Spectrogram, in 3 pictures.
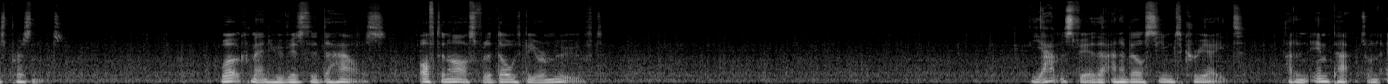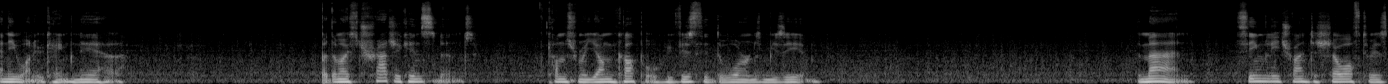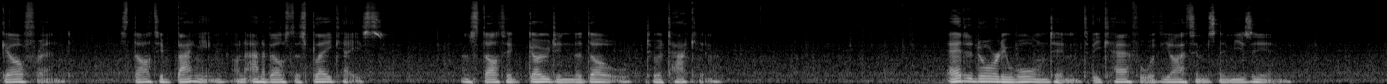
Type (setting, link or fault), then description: fault, sounds in the background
